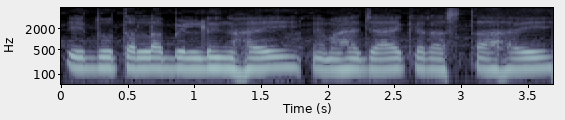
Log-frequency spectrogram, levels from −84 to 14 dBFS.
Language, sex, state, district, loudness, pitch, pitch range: Bajjika, male, Bihar, Vaishali, -24 LUFS, 145 Hz, 140-150 Hz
